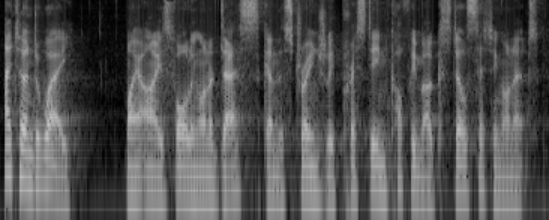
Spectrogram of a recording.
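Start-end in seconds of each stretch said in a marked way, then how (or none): none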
